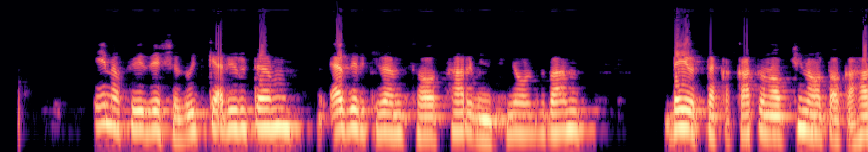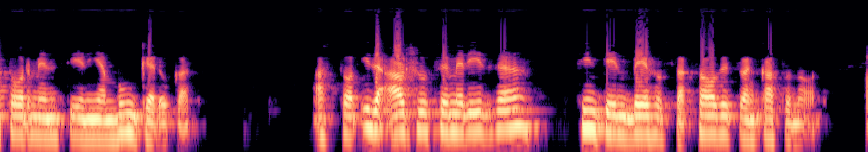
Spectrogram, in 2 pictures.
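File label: dialect collection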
